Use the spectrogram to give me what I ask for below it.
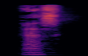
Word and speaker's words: ask: sound at the end make sure you get the K don't say s ask right it's too weak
